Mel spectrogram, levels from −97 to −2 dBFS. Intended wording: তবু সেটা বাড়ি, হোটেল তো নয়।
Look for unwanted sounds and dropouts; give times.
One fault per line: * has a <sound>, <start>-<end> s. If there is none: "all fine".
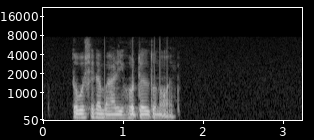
all fine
